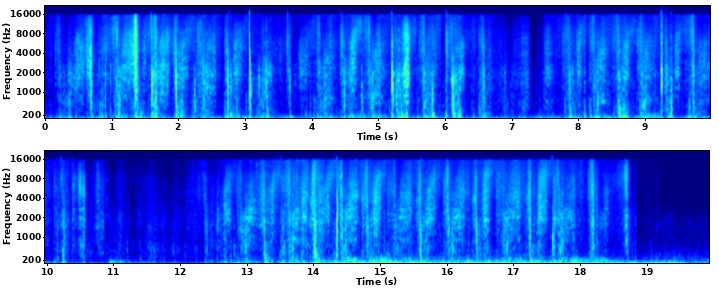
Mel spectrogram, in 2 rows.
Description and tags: footsteps snowshoes old wood1 semipacked snow run fast speed short shuffle steps +wind
footsteps, old, packed, snow, snowshoes, wood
